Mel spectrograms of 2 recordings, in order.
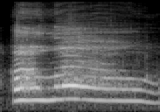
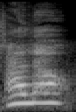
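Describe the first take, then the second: First: Very high, drawn-out yelled hello. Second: Louder, high-pitched phone hello; impatient hello. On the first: Mom getting no response on phone, yelled hello. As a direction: yell it long and high down the line. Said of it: "I'm not responding". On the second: Mom answering the phone, loud high hello. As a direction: call down the line, higher and louder. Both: Acted.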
